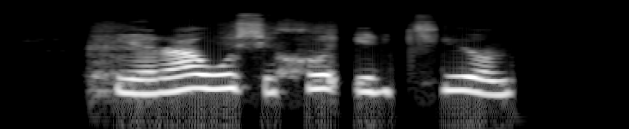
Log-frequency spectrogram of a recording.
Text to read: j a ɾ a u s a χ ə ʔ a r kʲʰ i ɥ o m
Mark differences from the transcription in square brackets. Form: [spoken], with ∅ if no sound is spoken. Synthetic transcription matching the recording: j a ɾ a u s [i] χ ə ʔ [i] r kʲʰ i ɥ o m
